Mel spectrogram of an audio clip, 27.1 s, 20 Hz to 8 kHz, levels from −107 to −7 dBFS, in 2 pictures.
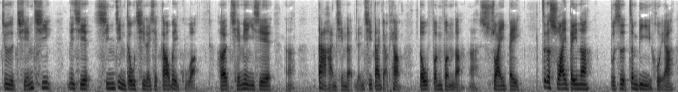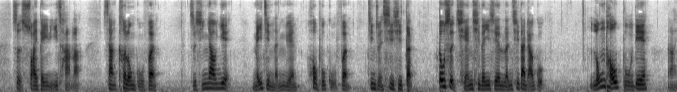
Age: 20-39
